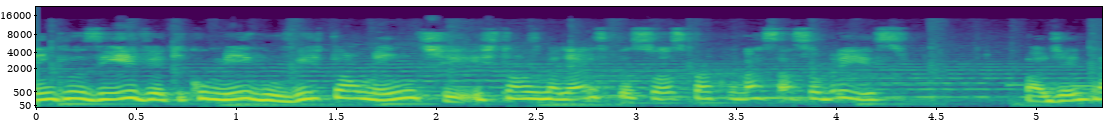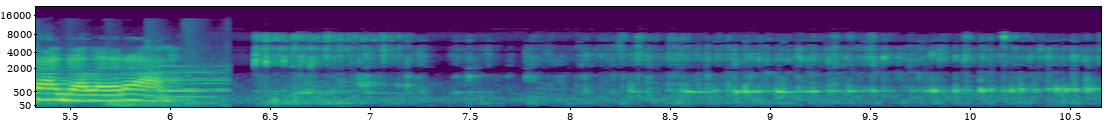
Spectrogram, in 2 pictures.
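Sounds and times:
speech: 0.0s - 6.8s
water pouring steadily into a glass with gurgling splash: 6.3s - 10.6s.

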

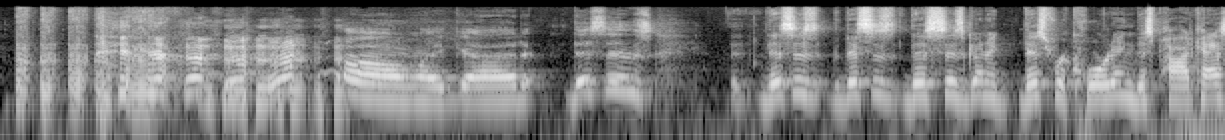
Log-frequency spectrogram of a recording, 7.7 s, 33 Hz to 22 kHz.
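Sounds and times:
voice imitating fart noises as a producer tag: 0.0s - 1.2s
laughter: 0.6s - 2.4s
speech: 0.7s - 7.6s.

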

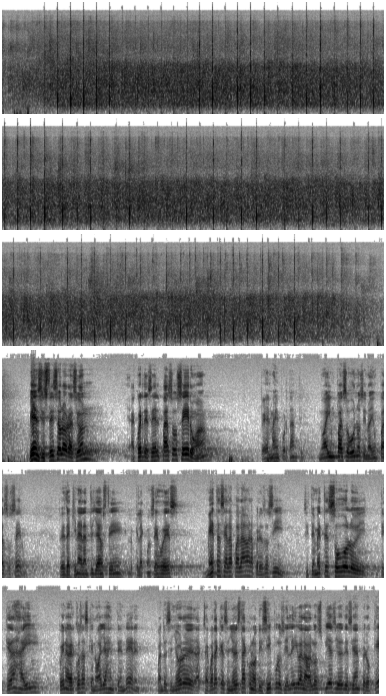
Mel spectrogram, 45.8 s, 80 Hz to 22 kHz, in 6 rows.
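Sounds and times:
crowd applauding with a rhythmic beat: 0.0s - 23.2s
speech: 23.5s - 24.8s, 25.6s - 27.2s, 28.2s - 45.7s.

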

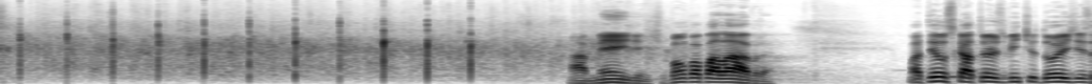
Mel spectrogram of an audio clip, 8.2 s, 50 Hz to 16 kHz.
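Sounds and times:
room full of people applauding: 0.0s - 5.8s
speech: 4.3s - 5.9s, 6.8s - 8.1s.

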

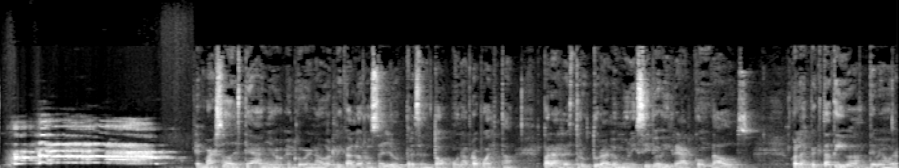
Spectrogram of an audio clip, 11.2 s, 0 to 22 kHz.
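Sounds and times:
rooster crowing: 0.0s - 2.4s
speech: 2.5s - 11.2s.

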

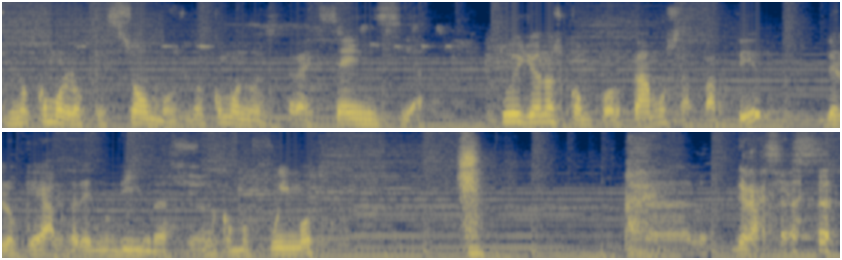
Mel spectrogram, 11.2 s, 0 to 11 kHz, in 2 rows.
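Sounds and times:
speech: 0.0s - 7.9s, 8.6s - 8.9s, 10.2s - 11.1s
person sneezing: 8.6s - 9.0s
laughter: 9.8s - 11.1s.

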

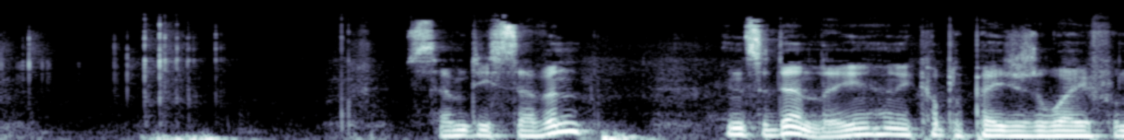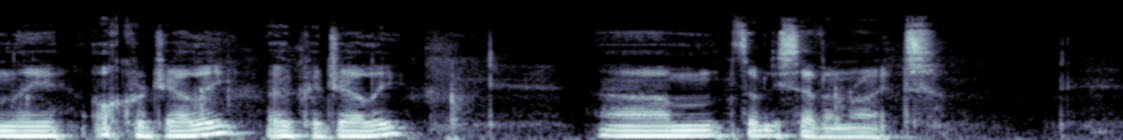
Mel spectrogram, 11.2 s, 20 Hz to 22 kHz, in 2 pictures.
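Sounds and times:
plastic dice rattling and clattering: 0.0s - 1.3s
speech: 2.1s - 7.9s, 8.6s - 10.4s.

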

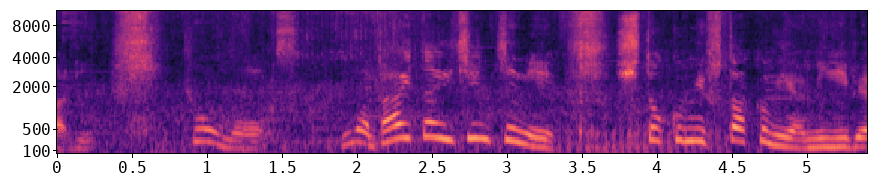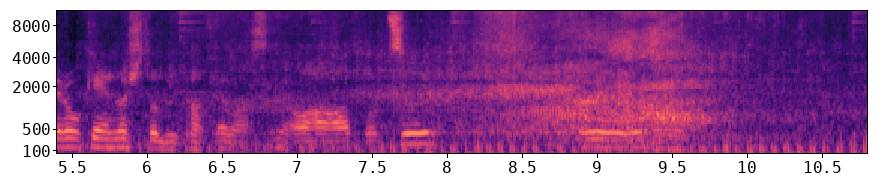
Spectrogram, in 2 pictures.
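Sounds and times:
speech: 0.0s - 9.8s
touring motorcycle engine passing by: 0.7s - 10.7s.

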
